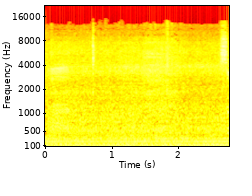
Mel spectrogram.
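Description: A 1965 Chevy C10 pickup, lowered, drives on a cold morning with a steady low engine rumble and road noise throughout, fairly loud and close, with no talking.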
